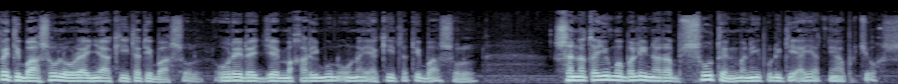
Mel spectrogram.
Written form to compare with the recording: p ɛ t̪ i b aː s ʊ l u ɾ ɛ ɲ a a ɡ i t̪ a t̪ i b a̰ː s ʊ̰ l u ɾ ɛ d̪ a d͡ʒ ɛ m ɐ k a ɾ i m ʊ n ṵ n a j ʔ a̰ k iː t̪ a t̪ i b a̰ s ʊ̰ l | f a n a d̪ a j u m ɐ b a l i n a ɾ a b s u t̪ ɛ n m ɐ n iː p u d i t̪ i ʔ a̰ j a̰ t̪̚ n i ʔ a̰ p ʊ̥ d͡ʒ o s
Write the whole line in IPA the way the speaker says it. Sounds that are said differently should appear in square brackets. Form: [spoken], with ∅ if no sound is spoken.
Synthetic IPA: p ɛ t̪ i b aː s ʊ l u ɾ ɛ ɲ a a [k] i t̪ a t̪ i b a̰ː s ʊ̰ l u ɾ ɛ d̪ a d͡ʒ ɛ m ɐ k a ɾ i m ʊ n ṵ n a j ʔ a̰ k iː t̪ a t̪ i b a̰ s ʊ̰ l | [s] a n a [t̪] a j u m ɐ b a l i n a ɾ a b s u t̪ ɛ n m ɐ n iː p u d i t̪ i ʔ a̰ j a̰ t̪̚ n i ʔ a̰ p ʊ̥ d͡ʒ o s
